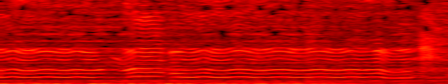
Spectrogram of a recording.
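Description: A woman's voice singing a long held high note on "never" with a wavering vibrato, the pitch stepping up about two thirds of a second in, over low musical accompaniment.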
